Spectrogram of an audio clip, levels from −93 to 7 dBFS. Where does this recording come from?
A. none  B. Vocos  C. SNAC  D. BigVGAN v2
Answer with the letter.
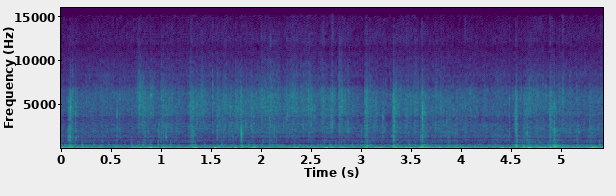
B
